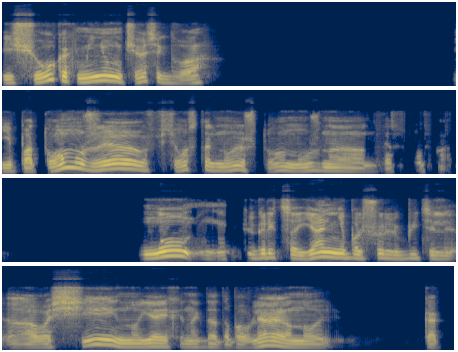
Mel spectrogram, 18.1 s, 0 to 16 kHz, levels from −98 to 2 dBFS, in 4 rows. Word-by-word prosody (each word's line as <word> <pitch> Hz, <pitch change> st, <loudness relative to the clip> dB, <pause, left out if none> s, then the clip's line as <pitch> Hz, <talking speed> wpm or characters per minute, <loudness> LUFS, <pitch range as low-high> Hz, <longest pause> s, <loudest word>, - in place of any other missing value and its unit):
Еще 120 Hz, -, +4 dB
как 160 Hz, -6 st, +2 dB
минимум 155 Hz, +3 st, +4 dB
часик-два. 110 Hz, -8 st, -2 dB, 2.5 s
И 100 Hz, 0 st, -3 dB
потом 115 Hz, -, -1 dB
уже 160 Hz, -1 st, +3 dB
всё 115 Hz, +4 st, -7 dB
остальное, 125 Hz, 0 st, -4 dB
что 115 Hz, +4 st, -7 dB
нужно 110 Hz, -3 st, -5 dB
для 95 Hz, 0 st, -14 dB
супа. -, -, -22 dB, 1.5 s
Ну, 180 Hz, -, +5 dB
м, 320 Hz, +2 st, -11 dB, 0.2 s
как 130 Hz, -, -10 dB
говорится, 140 Hz, -2 st, 0 dB
я 135 Hz, +10 st, +4 dB
не 150 Hz, -4 st, +5 dB
большой 130 Hz, +1 st, -2 dB
любитель 115 Hz, -2 st, -6 dB
овощей, 145 Hz, -, +2 dB
но 110 Hz, -1 st, -2 dB
я 110 Hz, +1 st, +1 dB
их 105 Hz, 0 st, -6 dB
иногда 100 Hz, 0 st, -8 dB
добавляю, 95 Hz, -, 0 dB
но 100 Hz, -1 st, -5 dB, 1.0 s
как, -, -, -4 dB
120 Hz, 95 wpm, -22 LUFS, 105-155 Hz, 2.5 s, Ну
